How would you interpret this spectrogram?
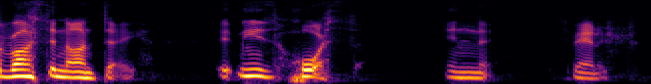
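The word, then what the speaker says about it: Rocinante: This is the Rasinante. I'm I'm saying it wrong. It's the Rastinante.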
